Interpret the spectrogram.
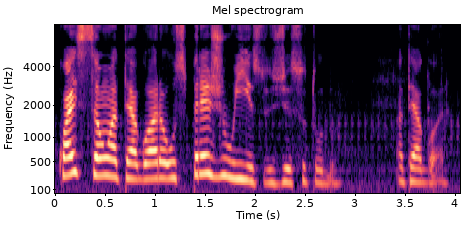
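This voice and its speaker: A woman's voice: fairly high pitch, animated, normal speed. A woman with a Brazilian accent asking questions as an interviewer.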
